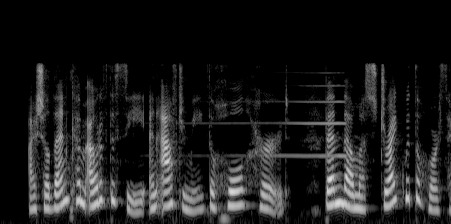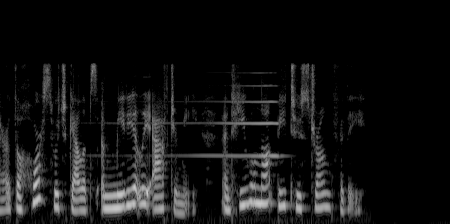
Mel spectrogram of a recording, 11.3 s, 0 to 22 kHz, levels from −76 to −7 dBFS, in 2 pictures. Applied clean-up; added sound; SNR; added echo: none; Bowed string instrument; 20 dB; none.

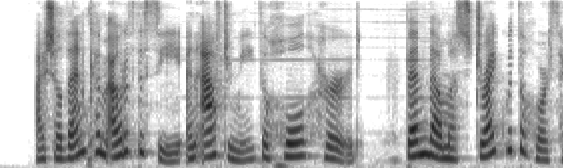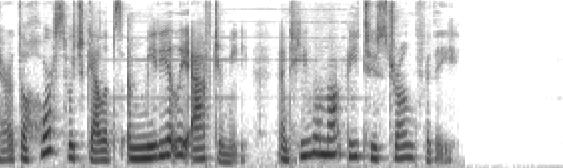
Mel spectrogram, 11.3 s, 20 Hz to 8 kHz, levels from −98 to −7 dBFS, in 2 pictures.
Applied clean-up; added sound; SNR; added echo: neural separator model SepFormer DNS4.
